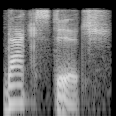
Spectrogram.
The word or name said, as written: backstitch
